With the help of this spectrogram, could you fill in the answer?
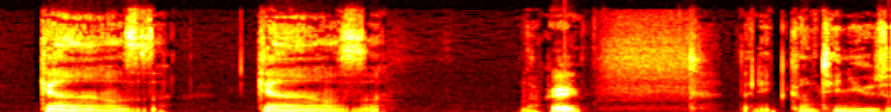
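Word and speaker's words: quinze: Same thing here, U doesn't exist, so 15, 15, 15, alright? IN, nasal, so it's 1, 1, 15, 15, okay?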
